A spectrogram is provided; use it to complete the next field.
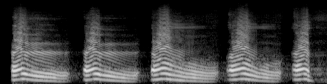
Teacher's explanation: من طرف اللسان مع طرف الثنايا العليا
